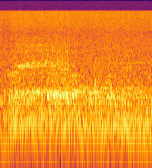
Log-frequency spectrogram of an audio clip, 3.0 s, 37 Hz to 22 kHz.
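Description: A horse in the Red Dead Redemption 2 video game lets out a whinny near a camp, a single drawn-out neigh with faint hoof clip-clop, over a steady game ambience with no talking.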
